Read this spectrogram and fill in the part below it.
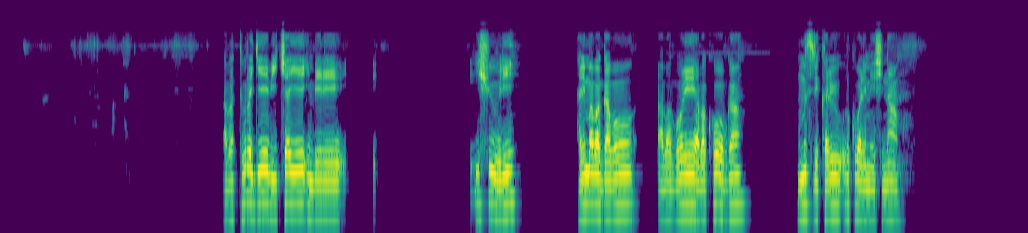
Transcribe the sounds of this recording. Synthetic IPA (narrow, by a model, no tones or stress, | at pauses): a̰βatuːɾaɟe̞βiːt͡ʃaje̞imbe̞ɾe̞ | jiʃuːɾi | haɾimoaβaɡaβo̞ | aβaɡo̞ɾe̞aβakʰo̞ːbɡa | nomusiɾikaɾeṵɾikuβaɾemeʃinaːma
